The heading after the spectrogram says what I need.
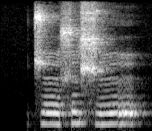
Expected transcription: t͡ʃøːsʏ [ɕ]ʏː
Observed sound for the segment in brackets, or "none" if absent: ɕ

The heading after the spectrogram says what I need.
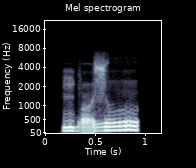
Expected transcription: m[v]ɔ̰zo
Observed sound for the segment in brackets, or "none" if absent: b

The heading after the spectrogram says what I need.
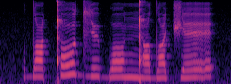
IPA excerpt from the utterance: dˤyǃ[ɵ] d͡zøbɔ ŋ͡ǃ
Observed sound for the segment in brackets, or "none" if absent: ɔ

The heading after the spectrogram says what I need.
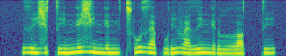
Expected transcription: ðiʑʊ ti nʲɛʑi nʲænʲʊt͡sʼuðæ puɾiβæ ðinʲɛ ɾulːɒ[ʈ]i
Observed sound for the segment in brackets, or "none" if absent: tː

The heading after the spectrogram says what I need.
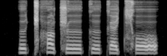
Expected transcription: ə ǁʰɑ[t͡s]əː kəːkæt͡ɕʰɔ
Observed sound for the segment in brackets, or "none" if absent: ʈ͡ʂ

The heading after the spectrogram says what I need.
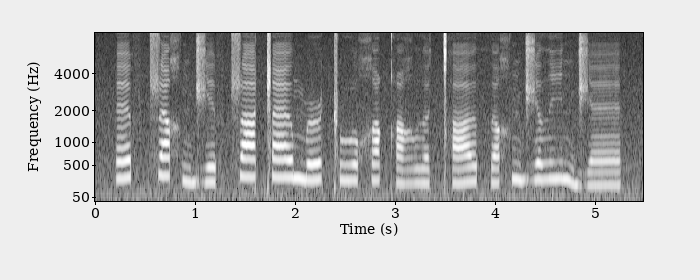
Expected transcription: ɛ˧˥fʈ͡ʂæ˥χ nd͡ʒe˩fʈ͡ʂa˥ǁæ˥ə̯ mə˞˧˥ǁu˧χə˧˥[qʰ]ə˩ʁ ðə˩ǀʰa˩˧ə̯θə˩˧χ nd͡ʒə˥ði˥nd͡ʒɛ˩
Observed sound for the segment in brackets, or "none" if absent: qʰ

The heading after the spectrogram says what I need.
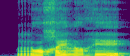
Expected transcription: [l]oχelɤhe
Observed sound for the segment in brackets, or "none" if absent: r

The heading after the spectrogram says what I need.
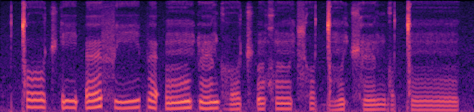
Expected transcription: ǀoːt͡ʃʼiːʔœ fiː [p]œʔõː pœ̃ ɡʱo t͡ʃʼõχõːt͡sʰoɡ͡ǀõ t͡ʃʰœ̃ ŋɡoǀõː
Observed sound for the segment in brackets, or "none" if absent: p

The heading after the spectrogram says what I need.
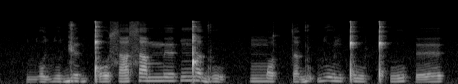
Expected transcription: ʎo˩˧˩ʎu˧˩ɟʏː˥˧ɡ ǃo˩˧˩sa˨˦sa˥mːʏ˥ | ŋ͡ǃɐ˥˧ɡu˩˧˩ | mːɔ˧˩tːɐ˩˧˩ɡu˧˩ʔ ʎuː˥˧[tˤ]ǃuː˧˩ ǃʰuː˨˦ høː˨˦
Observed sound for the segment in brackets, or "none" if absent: n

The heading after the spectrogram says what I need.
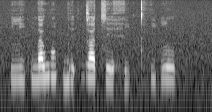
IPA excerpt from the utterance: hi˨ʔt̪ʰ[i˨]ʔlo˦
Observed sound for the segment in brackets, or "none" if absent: i˦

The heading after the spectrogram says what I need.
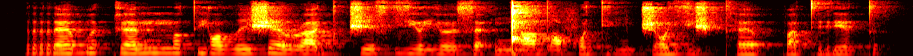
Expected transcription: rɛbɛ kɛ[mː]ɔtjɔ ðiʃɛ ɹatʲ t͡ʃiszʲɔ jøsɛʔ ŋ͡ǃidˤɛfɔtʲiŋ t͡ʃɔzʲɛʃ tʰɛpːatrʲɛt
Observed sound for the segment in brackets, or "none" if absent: nː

